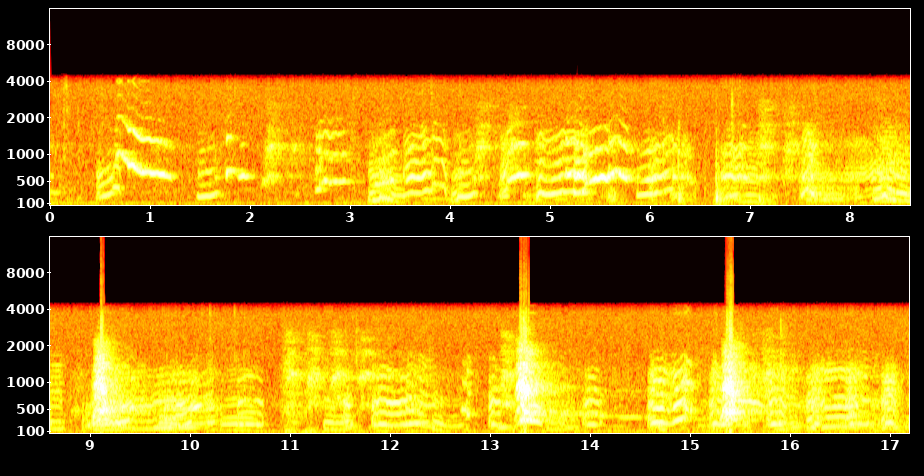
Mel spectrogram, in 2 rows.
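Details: A litter of 26-day-old Šarplaninac puppies, three males and five females, whimpering and yipping almost continuously with wavering, rising and falling whines from several pups at once. Three louder, sharp barks cut through near the middle and end.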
